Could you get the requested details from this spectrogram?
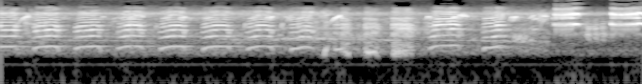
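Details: Purple swamphen pairs in a noisy chorus of calls and songs: fast repeated honking, nasal notes, several per second, overlapping with other harsh cries and a higher squeal near the end.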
